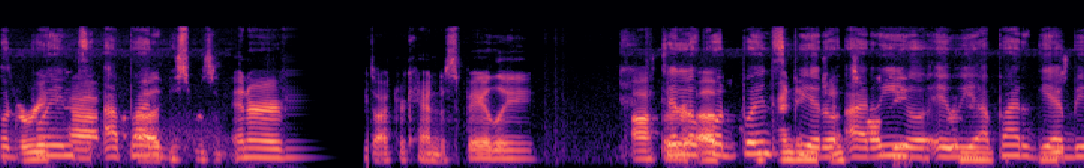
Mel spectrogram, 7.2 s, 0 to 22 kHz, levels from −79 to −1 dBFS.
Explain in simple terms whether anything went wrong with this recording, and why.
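A few things go wrong in this speech clip, and they're all typical call problems.

The most frequent is speech suppressed in double talk. The voice gets turned down or partly cut at the very start (0 to 0.16 s), briefly at 0.62 to 0.68 s and 0.87 to 0.92 s, then more noticeably from 1.1 to 1.45 s. The biggest dips come from 4.78 to 5.22 s and from 5.46 s right to the end, where the voice sinks quite a lot. What's likely happening is that the other person was talking too, and the echo canceller couldn't tell this voice apart from the loudspeaker echo, so it ducked this voice along with the echo.

There's also a faint echo leak at 0.66 to 0.85 s and again at 1.09 to 1.55 s. A very quiet copy of the voice comes back about 0.36 s late. It's likely the far end was on a loudspeaker and its echo canceller didn't catch all of what its mic picked up, so a bit got sent back.

Around 1.91 to 2.47 s there's a long network dropout. 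The sound carries on as a fading buzz for about half a second to cover the gap, then goes quiet for roughly a fifth of a second. When the audio picks up again, about 0.4 s of the original is simply gone. The likely cause is that nothing arrived over the network for that stretch, so the receiver papered over it and then skipped ahead.

Right after that, from 2.6 to 3.54 s, there's a jitter buffer speed-up. The audio plays about 10% fast at the same pitch, so it sounds a little hurried. After the hiccup the receiver was holding more audio than it wanted, so it trimmed tiny slices over and over, about a tenth of a second in total, to catch back up.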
